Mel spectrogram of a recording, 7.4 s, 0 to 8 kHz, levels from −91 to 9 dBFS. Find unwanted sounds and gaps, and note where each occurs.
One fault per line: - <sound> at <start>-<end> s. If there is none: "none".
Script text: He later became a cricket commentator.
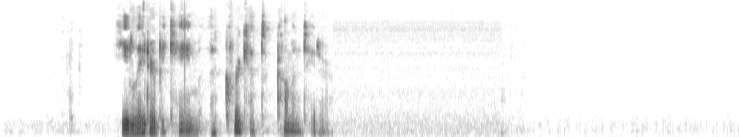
none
